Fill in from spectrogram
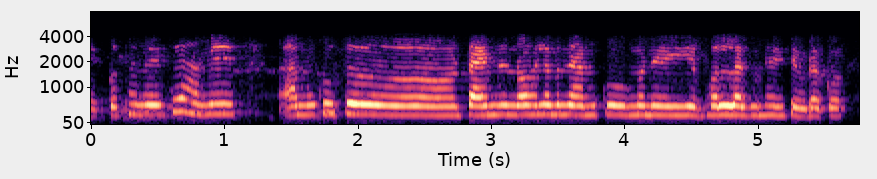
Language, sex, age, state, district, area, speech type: Odia, female, 60+, Odisha, Gajapati, rural, conversation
